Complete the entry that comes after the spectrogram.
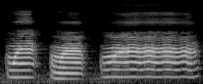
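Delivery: high loud sad-trombone wah; mock wah wah. Reader mocks the cliffhanger ending with a high loud wah wah.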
